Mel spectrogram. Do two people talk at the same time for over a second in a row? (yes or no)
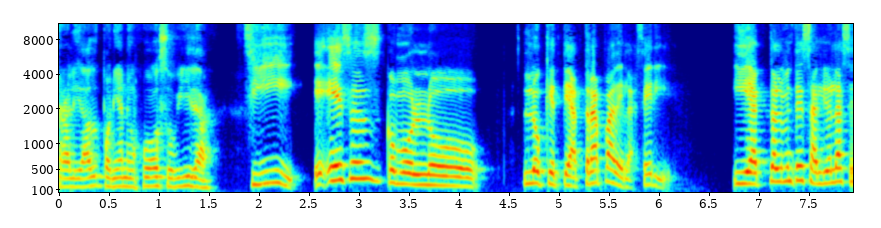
no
